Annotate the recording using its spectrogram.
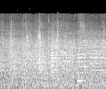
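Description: Heavy trucks' engines running in a passing convoy, with a truck's horn starting about a second in and held as one steady tone.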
